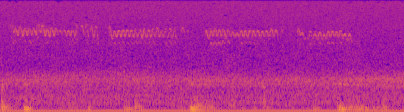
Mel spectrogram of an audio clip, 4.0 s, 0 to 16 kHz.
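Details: Last common swift chick of 2014 in a nest box colony near Tubbercurry, Co Sligo, Ireland, almost ready to fledge, 7 August 2014: four high, thin, buzzy trills, each about half a second long, against a loud rumble of passing traffic.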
